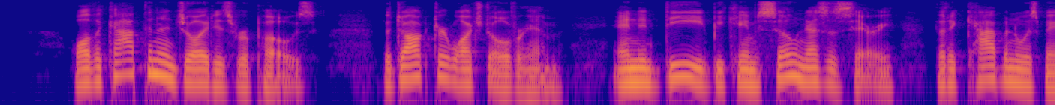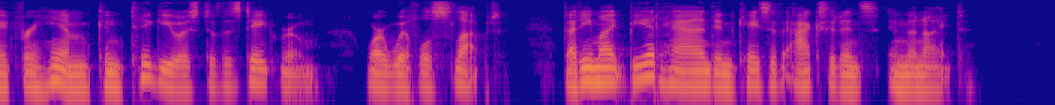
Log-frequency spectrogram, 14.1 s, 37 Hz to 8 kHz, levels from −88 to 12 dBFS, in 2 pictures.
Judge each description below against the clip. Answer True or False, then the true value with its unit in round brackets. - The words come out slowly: False (190 wpm)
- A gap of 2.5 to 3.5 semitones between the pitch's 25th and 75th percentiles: False (4.7 semitones)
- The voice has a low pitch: True (110 Hz)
